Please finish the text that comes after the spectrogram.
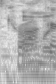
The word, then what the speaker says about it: Kraka: It just sounds like I'm saying like cracker with an accent. My name is Kraka.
